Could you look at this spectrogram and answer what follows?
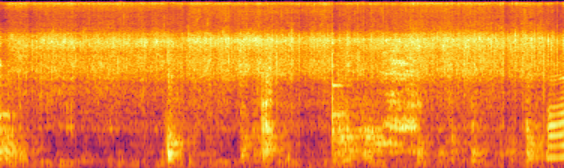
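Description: Mashed onions sizzle steadily in hot ghee in a frying pan, a loud, close hiss with occasional scraping stirs and light clinks of the utensil against the pan.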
